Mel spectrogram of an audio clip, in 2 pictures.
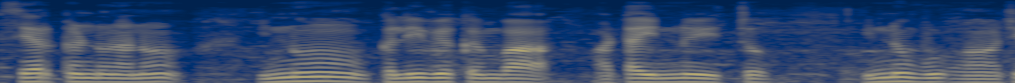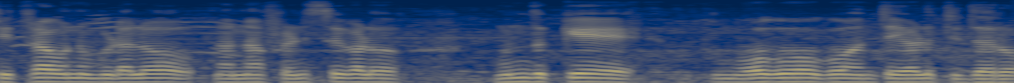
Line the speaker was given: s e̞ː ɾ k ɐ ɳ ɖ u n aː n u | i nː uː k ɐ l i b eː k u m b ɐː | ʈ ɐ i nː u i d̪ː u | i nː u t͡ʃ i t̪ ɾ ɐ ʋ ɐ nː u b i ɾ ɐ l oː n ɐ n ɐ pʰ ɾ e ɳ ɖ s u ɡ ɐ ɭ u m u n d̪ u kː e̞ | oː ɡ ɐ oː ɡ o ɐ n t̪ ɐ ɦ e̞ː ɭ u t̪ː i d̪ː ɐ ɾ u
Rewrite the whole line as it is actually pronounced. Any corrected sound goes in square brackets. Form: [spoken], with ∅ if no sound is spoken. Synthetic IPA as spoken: s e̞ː ɾ k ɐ ɳ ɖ u n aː n u | i nː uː k ɐ l i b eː k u m b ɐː | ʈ ɐ i nː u i [t̪ː] u | i nː u t͡ʃ i t̪ ɾ ɐ ʋ ɐ nː u b i [ɽ] ɐ l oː n ɐ [nː] ɐ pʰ ɾ e ɳ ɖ s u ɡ ɐ ɭ u m u n d̪ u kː e̞ | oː ɡ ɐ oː ɡ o ɐ n t̪ ɐ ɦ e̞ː ɭ u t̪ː i d̪ː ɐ ɾ u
